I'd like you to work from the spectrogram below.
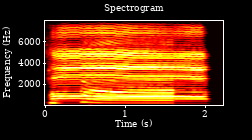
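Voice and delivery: drawn-out booming title call; announcer voice. Acted. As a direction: stretch the show name out big. Dramatic show title drop.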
